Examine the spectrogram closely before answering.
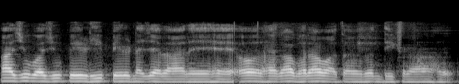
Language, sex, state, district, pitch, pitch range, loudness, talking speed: Hindi, male, Maharashtra, Gondia, 130 Hz, 125-140 Hz, -15 LUFS, 210 wpm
